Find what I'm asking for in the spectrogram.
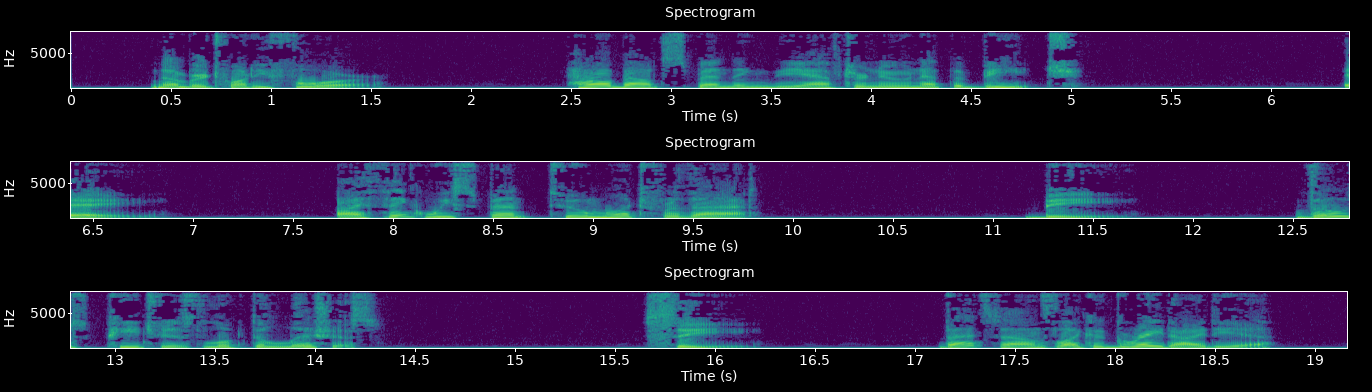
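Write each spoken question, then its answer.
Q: How about spending the afternoon at the beach?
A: C: That sounds like a great idea.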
